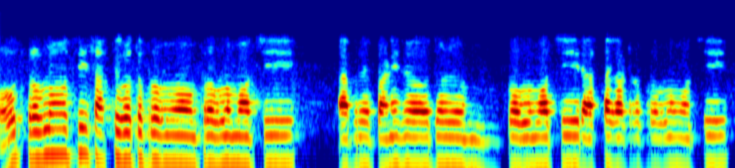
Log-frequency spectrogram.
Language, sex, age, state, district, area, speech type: Odia, male, 45-60, Odisha, Koraput, urban, conversation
